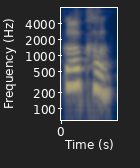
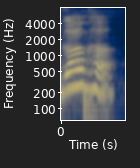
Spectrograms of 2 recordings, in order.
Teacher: क ख तो उतना कंपन नहीं हो रहा है लेकिन ग घ तो बोलेंगे तो आप लोग को देखिएगा एक कहीं ना कहीं एक कंपन होता है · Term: अघोष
